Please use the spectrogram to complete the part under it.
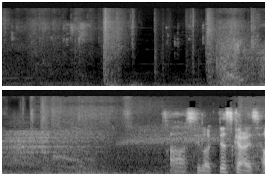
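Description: A magic spell whooshes and crackles.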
